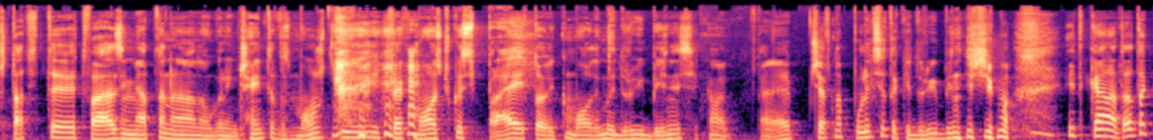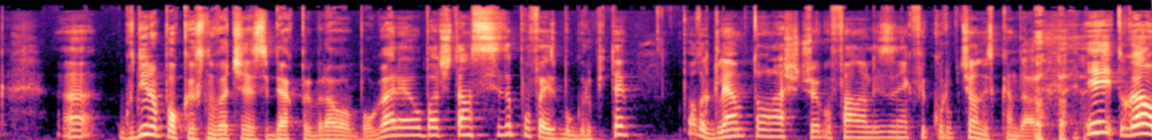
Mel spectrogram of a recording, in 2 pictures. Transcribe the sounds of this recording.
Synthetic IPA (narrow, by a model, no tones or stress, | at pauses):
ʃt̪at̪i̥t̪ɛt̪ovaɛzɛmjat̪ənɐnɛoɡɾɐnit͡ʃɛnit̪ɛvɐzmɔʒnost̪iːt͡ʃovɛkmɔʒɛsiʃkʊd̪ɐsi̥pɾaviːt̪ɔjvikəmɔʒɛd̪əimɐid̪ɾuɡibiznɛsikamɛɐ̰lɛʃɛfnɐpolit̪iət̪əkid̪ɾuɡibiznɛsiiməit̪ɐ̥kanɐt̪at̪ək | əɡod̪inəpokɤsnovɛt͡ʃɛsɛbʲjaxpɾibɾalˠvɐvbɐlˠɡaɾijəobat͡ʃɛ̥t̪amsɛ̥sɛd̪əpofɛjzbuɡ̚ːɾupi̥t̪ɛ | pod̪ɐɡlɛd̪əmt̪ɔnaʃiət͡ʃʊvɛkɡofanəlizɐnʲakəkfikoɾup̚t̪sʲɔnːʲiskɐnd̪a̰liit̪oɡavə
